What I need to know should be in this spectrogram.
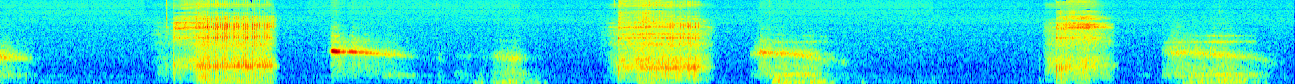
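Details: Imitated snoring impression: rough, rattling inhaled snores alternating with whistling out-breaths, about four cycles; simulated, not real.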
